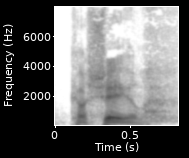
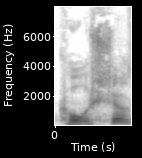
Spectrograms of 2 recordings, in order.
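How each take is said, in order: First: The first vowel is an 'a' sound. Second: The first vowel is an 'o' sound. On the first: The speaker calls it right. "sondern kasher. Im Französischen spricht man das auch korrekt aus" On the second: The speaker calls it wrong. "Auf Französisch sagt man nicht koscher"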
